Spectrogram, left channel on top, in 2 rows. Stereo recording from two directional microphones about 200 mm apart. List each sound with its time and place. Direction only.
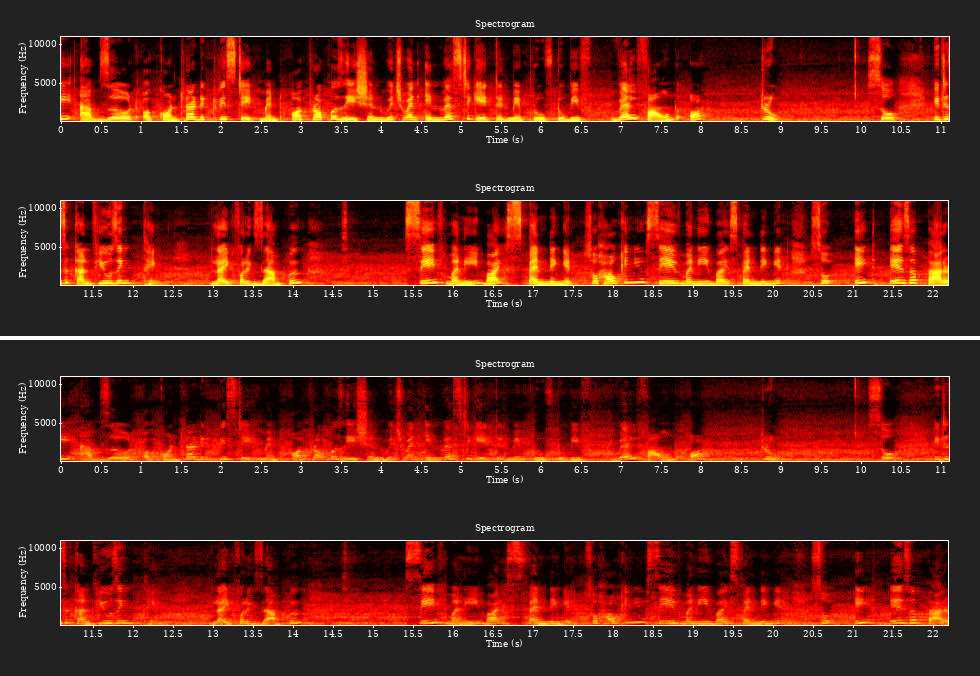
0.0 s a woman's voice: 45° left (ahead or behind)
10.3 s a woman's voice: 40° left (ahead or behind)
15.5 s a woman's voice: 40° left (ahead or behind)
